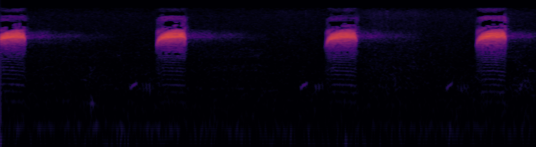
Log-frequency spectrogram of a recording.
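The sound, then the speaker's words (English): Four short, nasal buzzing peent calls from a male American woodcock courting females, evenly spaced about a second apart, fairly loud over a quiet outdoor background with no talking. “They stake their claims early each April and begin to seduce females with a series of nasal, insect-like buzzing notes like these.”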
